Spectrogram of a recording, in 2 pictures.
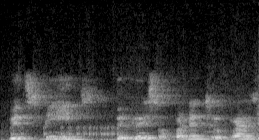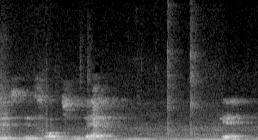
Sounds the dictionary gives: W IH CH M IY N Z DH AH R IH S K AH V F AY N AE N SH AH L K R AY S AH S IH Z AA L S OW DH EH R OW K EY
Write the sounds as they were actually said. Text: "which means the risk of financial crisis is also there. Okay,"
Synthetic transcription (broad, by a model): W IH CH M IY N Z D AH R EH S AH F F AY N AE N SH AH L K R AY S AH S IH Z AA L S OW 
